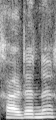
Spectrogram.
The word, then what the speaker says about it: කඩන: மம கடன கொட்ட இல்ல அது ஒய ஹடன கொட்ட வரக்கூடாது. கடன கொட்ட. அந்த கே சவுண்ட் உச்சரிக்கப்படணும். கடன கொட்ட.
